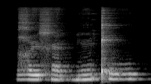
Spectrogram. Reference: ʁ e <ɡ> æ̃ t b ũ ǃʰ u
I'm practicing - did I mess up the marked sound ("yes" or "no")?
yes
